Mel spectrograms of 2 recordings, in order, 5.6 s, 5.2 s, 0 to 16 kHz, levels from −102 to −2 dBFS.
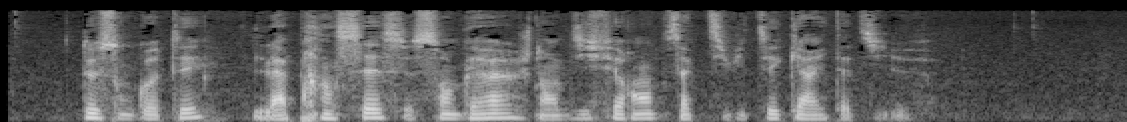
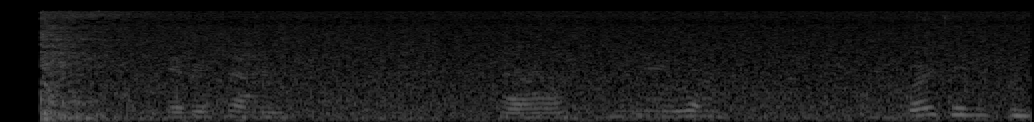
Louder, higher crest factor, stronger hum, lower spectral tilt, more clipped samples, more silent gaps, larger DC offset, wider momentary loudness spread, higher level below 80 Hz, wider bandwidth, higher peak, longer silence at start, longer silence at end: first, -23 LUFS vs -68 LUFS; about the same, 20 dB vs 22 dB; neither; about the same, -3.5 dB/octave vs -3.5 dB/octave; neither; neither; neither; first, 8 LU vs 5 LU; first, -48 dBFS vs -88 dBFS; about the same, 11.5 kHz vs 11.5 kHz; first, -4 dBFS vs -48 dBFS; first, 0.4 s vs 0.2 s; first, 1 s vs 0 s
